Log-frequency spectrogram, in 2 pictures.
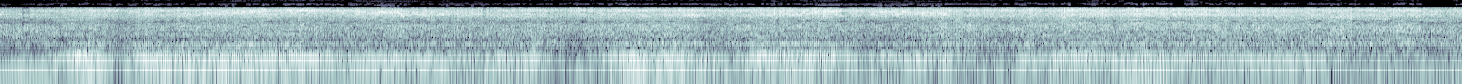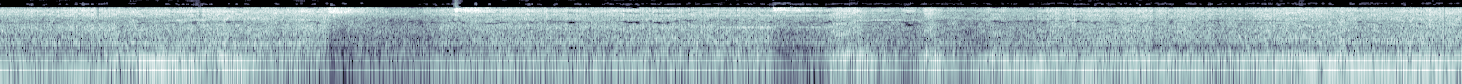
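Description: Diesel engine of a Ford Cargo truck running at low speed, its note rising and falling as the truck is worked over a rough plank crossing, with a brief dip and a single click a little past the middle.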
